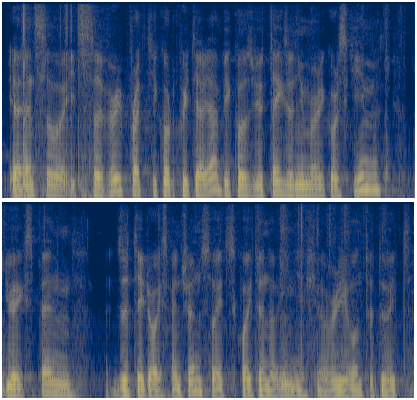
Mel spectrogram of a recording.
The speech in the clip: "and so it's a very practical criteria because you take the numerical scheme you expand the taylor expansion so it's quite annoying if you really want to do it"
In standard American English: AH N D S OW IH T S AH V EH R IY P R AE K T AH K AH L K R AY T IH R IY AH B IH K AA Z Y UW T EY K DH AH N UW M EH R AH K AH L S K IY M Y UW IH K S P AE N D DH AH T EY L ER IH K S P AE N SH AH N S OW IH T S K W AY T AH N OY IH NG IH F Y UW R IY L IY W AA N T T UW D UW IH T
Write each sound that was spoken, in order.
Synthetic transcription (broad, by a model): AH N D S OW IH T S AH V EH R IY P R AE K T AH K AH L K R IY T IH R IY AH B IH K AA Z Y UW T EY K DH AH N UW M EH R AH K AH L S K IY M Y UW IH K S P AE N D DH AH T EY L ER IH K S P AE N SH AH N S OW IH T S K W AY T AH N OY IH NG IH F Y UW R IY L IY W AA N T T UW D UW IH T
